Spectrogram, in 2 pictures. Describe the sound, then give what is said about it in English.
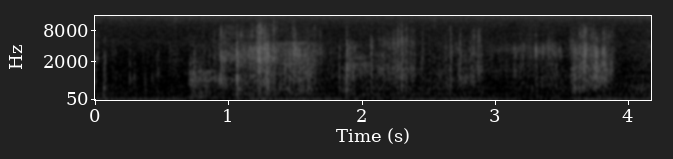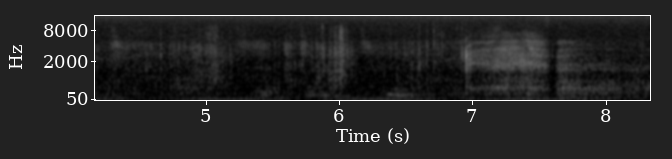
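Soft, scattered paper rustling and flipping as an audience turns the pages of many paper Bibles at once to John 16 during a sermon, quiet, with brief crinkly bursts and a low hum underneath and no talking. “I love to hear those pages flipping.”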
